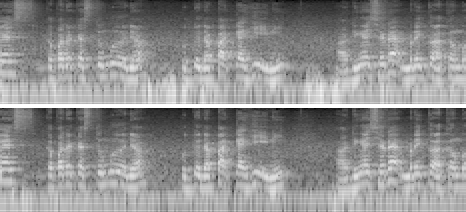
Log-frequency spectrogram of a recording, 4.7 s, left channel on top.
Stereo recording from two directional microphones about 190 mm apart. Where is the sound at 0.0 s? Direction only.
40° right (ahead or behind).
